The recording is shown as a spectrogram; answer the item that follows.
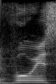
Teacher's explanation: when you say the word voice a vibration is produced because of the presence of the phoneme v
